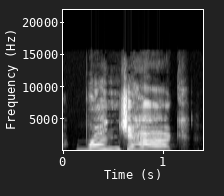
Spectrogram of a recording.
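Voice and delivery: high urgent warning shout. A narrator's reading. Annie sees pirates land near Jack, high urgent shout. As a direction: yell a warning across a distance. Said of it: "shouted Annie".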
